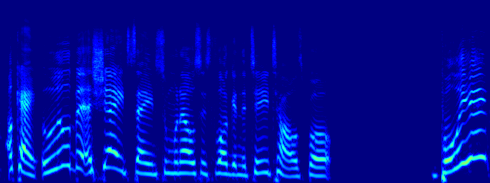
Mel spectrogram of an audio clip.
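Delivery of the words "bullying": incredulous. Real, not acted. Incredulous at the bullying claim.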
